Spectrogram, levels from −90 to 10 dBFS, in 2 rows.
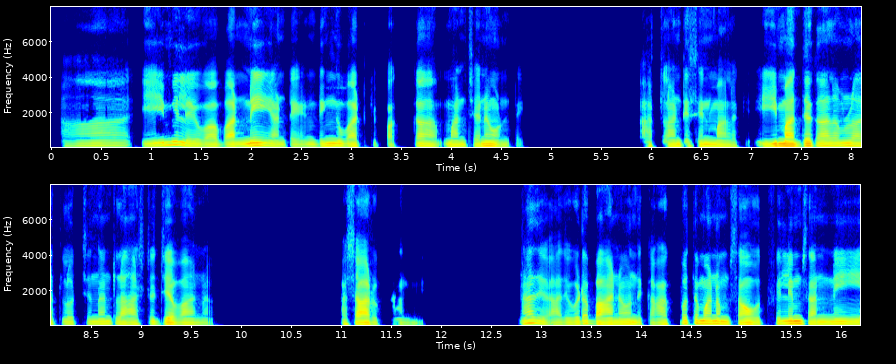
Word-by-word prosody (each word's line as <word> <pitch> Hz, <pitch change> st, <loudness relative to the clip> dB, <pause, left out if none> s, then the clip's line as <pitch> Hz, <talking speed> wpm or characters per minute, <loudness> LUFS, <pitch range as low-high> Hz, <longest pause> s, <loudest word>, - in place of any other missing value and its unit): ఆహ్, 140 Hz, +3 st, -6 dB, 0.3 s
ఏమి 155 Hz, +6 st, +2 dB
లేవు 120 Hz, -4 st, -1 dB
అవన్నీ 110 Hz, +7 st, +3 dB, 0.2 s
అంటే 105 Hz, 0 st, -6 dB
ఎండింగ్ 120 Hz, +6 st, 0 dB
వాటికి 115 Hz, -2 st, -3 dB
పక్కా 130 Hz, -, -3 dB, 0.3 s
మంచిగనే 105 Hz, +4 st, 0 dB
ఉంటయి. 105 Hz, -, -11 dB, 1.3 s
అట్లాంటి 110 Hz, +1 st, -3 dB
సినిమాలకి. 105 Hz, -2 st, -2 dB, 0.2 s
ఈ -, -, +1 dB, 0.2 s
మధ్యకాలంలో 135 Hz, +3 st, +3 dB
అట్లొచ్చిందంటే, 125 Hz, +1 st, -5 dB
లాస్ట్ 110 Hz, +3 st, -3 dB
'జవాన్.' 105 Hz, -2 st, 0 dB, 1.4 s
ఆ -, -, -2 dB
'షారుక్ 105 Hz, -1 st, +3 dB
ఖాన్‌ది'. 95 Hz, 0 st, -12 dB, 1.1 s
అది 160 Hz, -4 st, +2 dB
అది 105 Hz, +1 st, -4 dB
కూడా 150 Hz, +5 st, +1 dB
బానే 110 Hz, +2 st, +3 dB
ఉంది. 105 Hz, -2 st, -2 dB
కాకపోతే 120 Hz, +10 st, -3 dB
మనం 140 Hz, -2 st, +4 dB
సౌత్ 105 Hz, +1 st, +2 dB
ఫిల్మ్స్ 140 Hz, -1 st, +4 dB
అన్నీ 120 Hz, +3 st, +1 dB
115 Hz, 110 wpm, -26 LUFS, 105-135 Hz, 1.4 s, మనం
